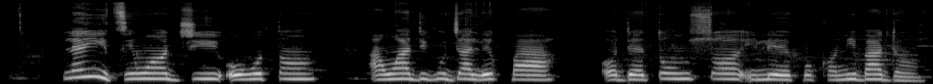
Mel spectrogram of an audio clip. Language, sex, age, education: Yoruba, female, 30-45, tertiary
